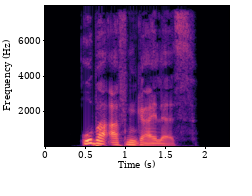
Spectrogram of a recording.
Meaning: strong/mixed nominative/accusative neuter singular of oberaffengeil
- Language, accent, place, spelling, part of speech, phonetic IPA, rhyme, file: German, Germany, Berlin, oberaffengeiles, adjective, [ˈoːbɐˈʔafn̩ˈɡaɪ̯ləs], -aɪ̯ləs, De-oberaffengeiles.ogg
